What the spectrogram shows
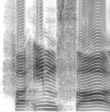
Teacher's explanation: سین باریک حروف میں سے ہے، الف کو یہاں پر ہم نے باریک پڑھنا ہے. اگر کوئی پڑھتا ہے فَإِمْسَا سو سین کو باریک کر کے الف کو اگر کوئی موٹا کر لیتا ہے تو پھر وہ غلط ہو جائے گا.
